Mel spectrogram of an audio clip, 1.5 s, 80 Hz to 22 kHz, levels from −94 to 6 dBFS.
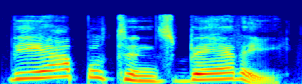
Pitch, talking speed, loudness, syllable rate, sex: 250 Hz, 120 wpm, -18 LUFS, 4.6 syllables/s, female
